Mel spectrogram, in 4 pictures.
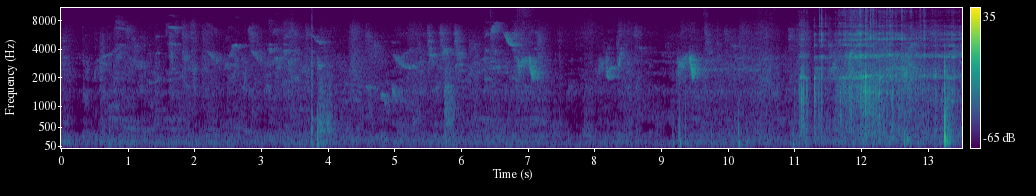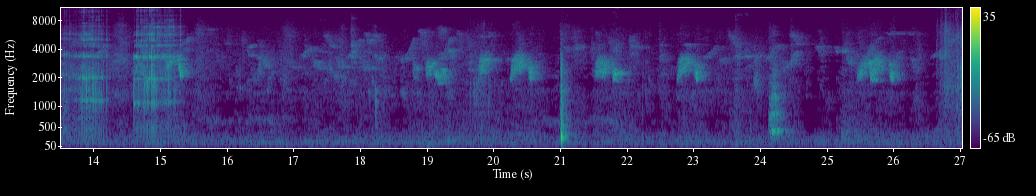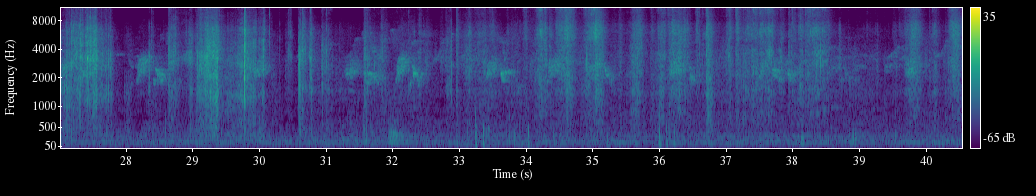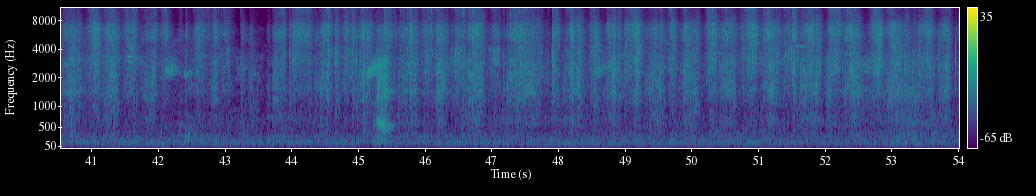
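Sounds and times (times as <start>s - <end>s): small birds chirping: 0.0s - 54.0s
scratchy rustling: 9.4s - 15.4s, 26.7s - 54.0s.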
